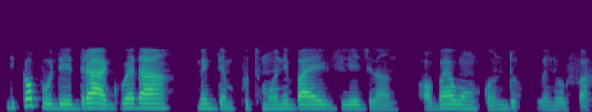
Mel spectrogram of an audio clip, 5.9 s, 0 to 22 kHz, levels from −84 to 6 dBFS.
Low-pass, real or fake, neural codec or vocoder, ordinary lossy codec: 3.6 kHz; real; none; none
